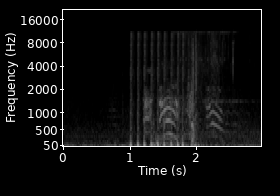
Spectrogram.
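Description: Rapid bursts of gunfire crack loudly.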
